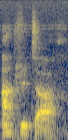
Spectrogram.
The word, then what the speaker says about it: à plus tard: You can say à plus tard, à plus tard. Don't pronounce the D in tard.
